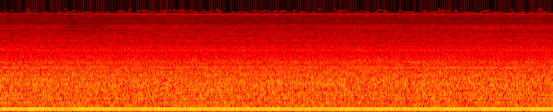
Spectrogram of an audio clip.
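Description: Hot air rework station blowing steadily: an even rush of air with a low hum, heating the solder in a BGA reballing stencil to form new balls on the chip.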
